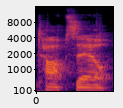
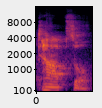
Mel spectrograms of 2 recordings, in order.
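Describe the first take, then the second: First: It is the common non-local pronunciation. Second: It is the pronunciation used by locals. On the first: This is how many outsiders say it. "a lot of people pronounce it Topsail" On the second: This is how residents say it. "Locals call it Topsail"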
